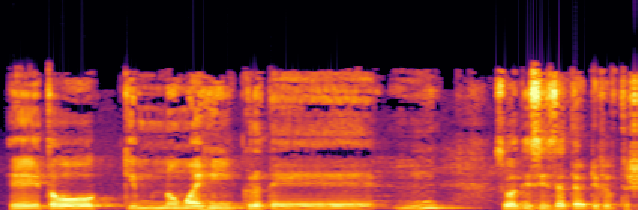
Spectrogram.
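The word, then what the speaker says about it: hetoḥ: That visarga you should not pronounce. What I mean to say is that hetoho kimnu mahi krute need not be pronounced.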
